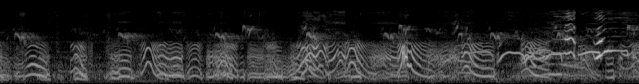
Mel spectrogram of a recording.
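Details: Two-day-old Golden Retriever puppies, a litter squeaking together: many overlapping high, wavering whines and squeals that rise and fall quickly, with a thin, sharper squeak near the end.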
